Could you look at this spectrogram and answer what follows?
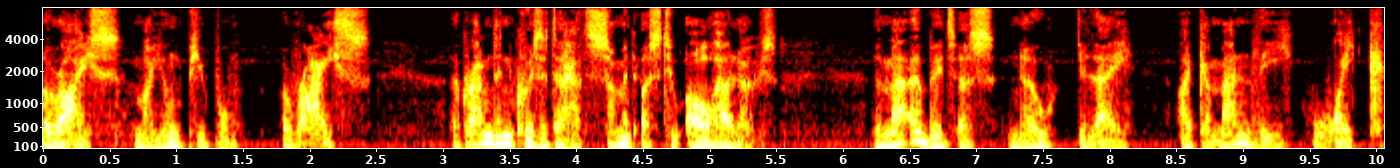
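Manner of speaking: urgent, pressing, hissed. Narrator reads the master waking his young pupil: hushed urgent hiss. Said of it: "He hissed".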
